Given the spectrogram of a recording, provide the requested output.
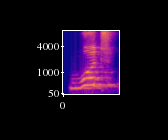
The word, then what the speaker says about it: would: is world um but there are some words that you don't need the lateral the lateral is silent there are a number of them three could would should so it's not called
